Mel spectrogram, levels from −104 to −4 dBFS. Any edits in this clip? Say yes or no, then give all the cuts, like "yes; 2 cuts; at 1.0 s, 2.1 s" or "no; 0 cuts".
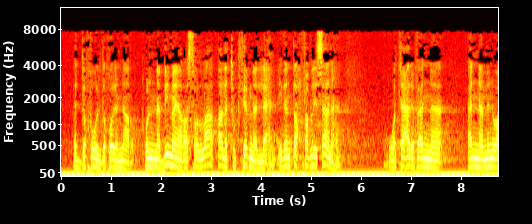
no; 0 cuts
